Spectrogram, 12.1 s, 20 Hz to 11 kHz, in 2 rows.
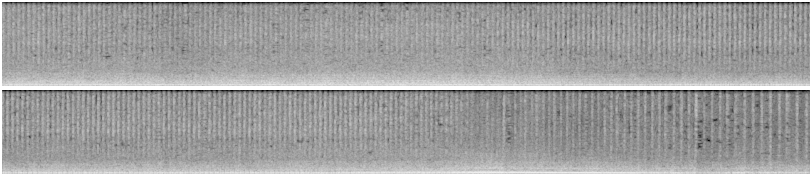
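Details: Tecumseh-powered Craftsman 4-in-1 yard vac (model 247.770100), sat about two years, refueled: small single-cylinder runs steady with an even buzzing beat, revs dropping smoothly near the end; runs fine.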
